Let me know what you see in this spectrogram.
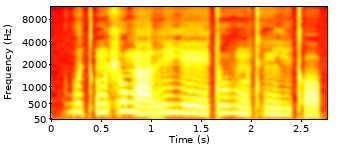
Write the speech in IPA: ɡʷi˦kʼũ˦ ʃo˦ŋaː˨ri˦ jeː˦˨tu˦ βũ˨tʰĩ˨ ji˨kʼɔ˨

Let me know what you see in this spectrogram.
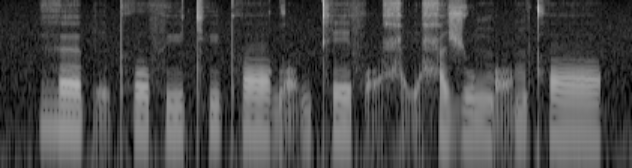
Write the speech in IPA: ɦœ pḛpʰofy tʰypʰɔːɡɔ̰ɡ kʰefɔ̰ħḛ ħəʒuŋɔ̰m kʰɔ

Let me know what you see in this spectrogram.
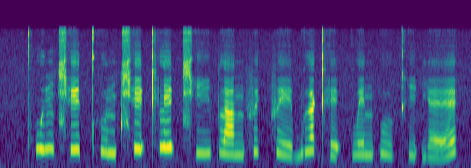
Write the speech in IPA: kʰwɯ˥˩ŋt͡ɕʰeː˥˩t̚pʰu˧n t͡ɕʰe˦˥ʔkʰle˥˩ʔ t͡ɕʰiː˦˥pla˧n fe˦˥k̚feː˨˩ bɯ˥˩a̯kʰe˨˩ʔkwe˧n puː˨˩kʰi˨˩ʔjɛː˩˦

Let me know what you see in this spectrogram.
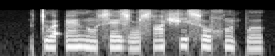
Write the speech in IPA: tʷa˧ ʔɛ̃˥ ðõ˧sɛ˥˧ zu˩˧sˤã˥ ʃi˥so˥˧χʷɛ̃˥˧ pɤ˧

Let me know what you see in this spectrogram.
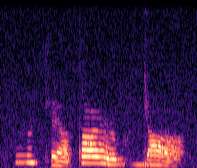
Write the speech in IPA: ɦɵ˦cʰæ˨tˤœ˦ʕu˧f ɟɑ˦˨

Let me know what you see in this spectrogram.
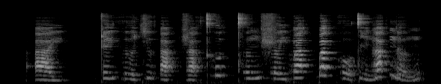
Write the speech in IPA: ʔa˨˩j | ʈe˧jhɨ˨˩˦ə̯cɨ˧ ʔa˨˩k̚ ʂa˨˩k̚t̪ʰo˦˥t̚ t̪ʰə˧˥ŋ ʂə˧jɓa˦˥t̚ ɓa˦˥k̚ho˨˩˦t̪i˨˩na˦˥k̚ nə˨˩˦ŋ

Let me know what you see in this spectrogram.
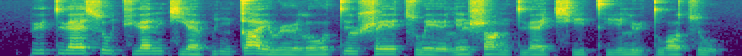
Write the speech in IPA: py˥t̪ɥɛ˥ su˥˩t͡ɕɥɛ˥nt͡ɕjɛ˨˩pi˥˧ŋ t̪a˥˩ɪ̯ɻɻ̩˨˩lo˧˥ʊ̯ t̪y˥ ʂe˥ɪ̯t͡swe˨˩ɪ̯li˥˧ʂɑ˥˩ŋ t̪ɥɛ˧˥t͡ɕʰi˧˥ t̪ʰi˧˥ly˨˩t̪wɔ˥˧t͡su˥˩

